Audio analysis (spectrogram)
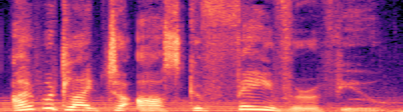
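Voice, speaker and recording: An actress playing a pious, persuasive high church leader in a video game, formal and solemn. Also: female voice, wildly swooping pitch, a little fast, creaky, music in the background, heavily acted. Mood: solemn, explanatory. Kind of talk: scripted video game dialogue.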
